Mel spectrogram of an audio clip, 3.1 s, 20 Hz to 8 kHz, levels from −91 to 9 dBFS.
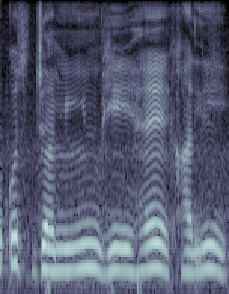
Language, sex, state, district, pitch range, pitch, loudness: Hindi, female, Uttar Pradesh, Lucknow, 175-195 Hz, 185 Hz, -16 LUFS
